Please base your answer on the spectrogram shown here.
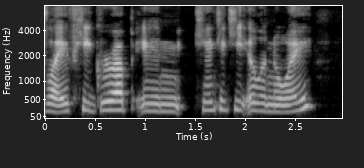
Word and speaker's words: Kankakee: I'm pretty sure that's how you pronounce that name. I listened to the audiobook. That's how the reader said it. And so that's how I would pronounce it. That seems like the right way to say it.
